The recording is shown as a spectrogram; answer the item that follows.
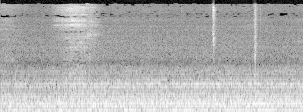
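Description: A car is being driven, giving a steady, even rumble of road and engine noise with a broad hiss on top. A couple of faint high ticks come through near the end, and no one speaks.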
